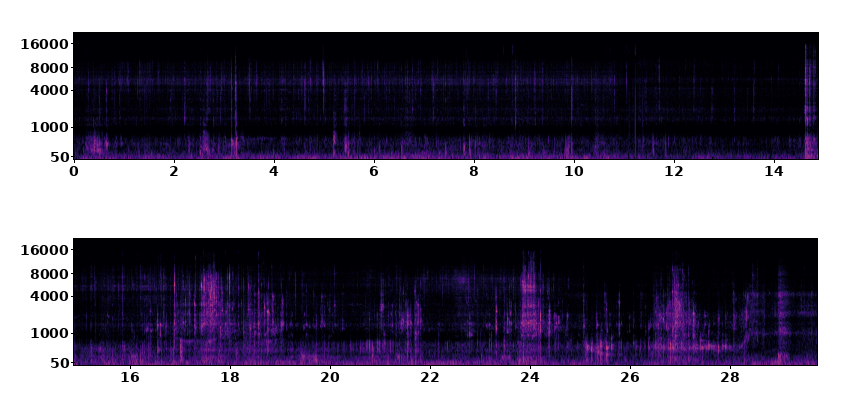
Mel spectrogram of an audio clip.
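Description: Muffled underwater water noise picked up by a diver's action camera: a low rumble with soft knocks and faint steady tones. About halfway through comes a sharp click, then louder, uneven gurgling and sloshing of water as the diver swims up toward the surface.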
